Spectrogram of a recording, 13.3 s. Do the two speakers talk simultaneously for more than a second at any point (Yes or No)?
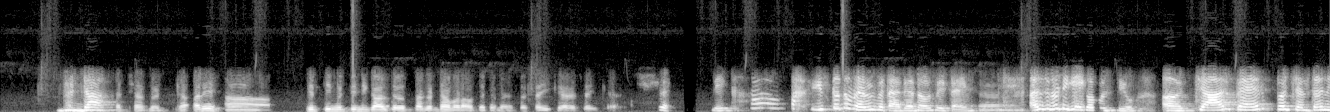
No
